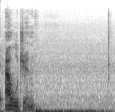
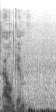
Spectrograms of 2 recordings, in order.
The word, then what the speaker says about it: Elgin: Americans do tend to say Algen, but it's Algen.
